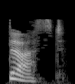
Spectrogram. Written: dust

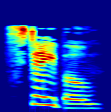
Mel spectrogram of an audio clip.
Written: stable

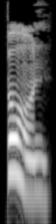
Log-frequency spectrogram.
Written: born

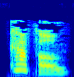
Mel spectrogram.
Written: couple

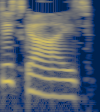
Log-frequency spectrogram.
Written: disguise

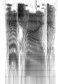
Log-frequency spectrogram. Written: hitchhike

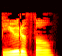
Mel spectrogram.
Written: beautiful

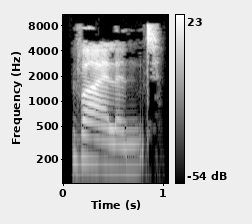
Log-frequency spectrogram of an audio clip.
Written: violent

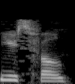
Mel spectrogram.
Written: useful

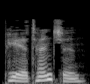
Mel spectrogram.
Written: pay attention

